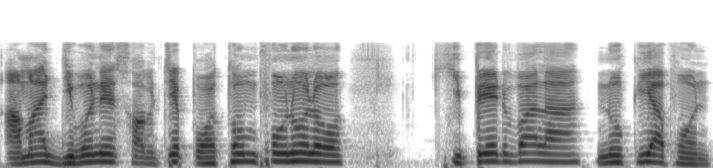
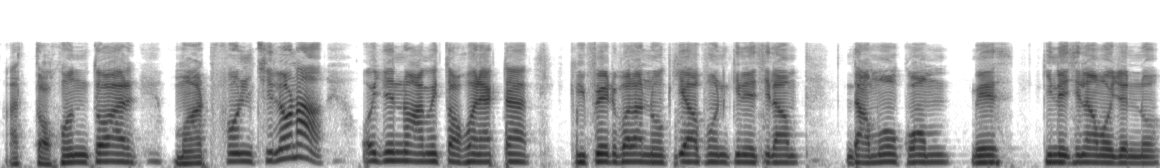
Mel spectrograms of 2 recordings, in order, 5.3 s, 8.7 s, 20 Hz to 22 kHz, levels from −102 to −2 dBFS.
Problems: none marked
